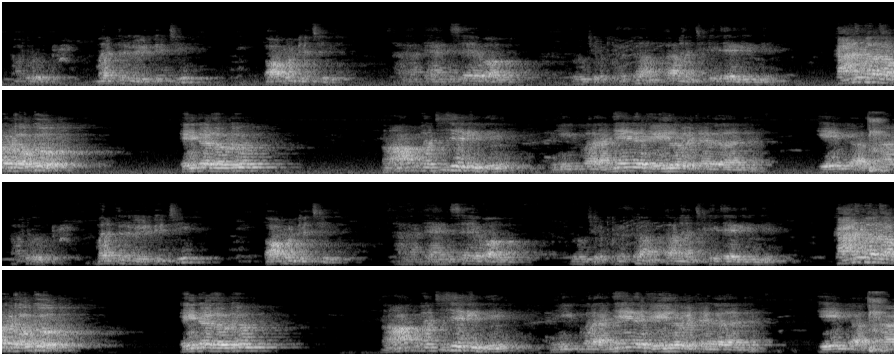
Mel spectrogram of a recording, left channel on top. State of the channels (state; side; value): noise; left; rumble, 28 dB below the sound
